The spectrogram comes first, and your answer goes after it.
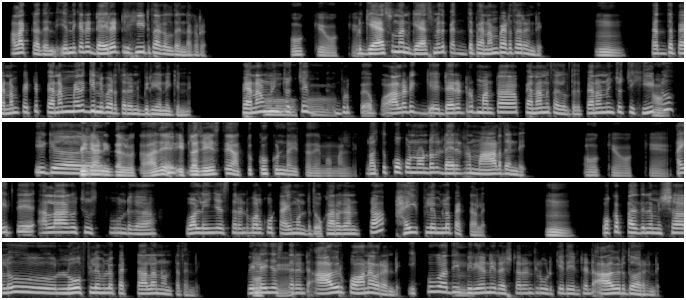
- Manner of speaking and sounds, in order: in English: "డైరెక్ట్ హీట్"; other background noise; in English: "గ్యాస్"; in English: "గ్యాస్"; in English: "ఆల్రెడీ"; in English: "డైరెక్టర్"; in English: "డైరెక్టర్"; in English: "హై ఫ్లేమ్‌లో"; in English: "లో ఫ్లేమ్‌లో"; in English: "రెస్టారెంట్‌లో"
- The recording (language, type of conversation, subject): Telugu, podcast, సాధారణ పదార్థాలతో ఇంట్లోనే రెస్టారెంట్‌లాంటి రుచి ఎలా తీసుకురాగలరు?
